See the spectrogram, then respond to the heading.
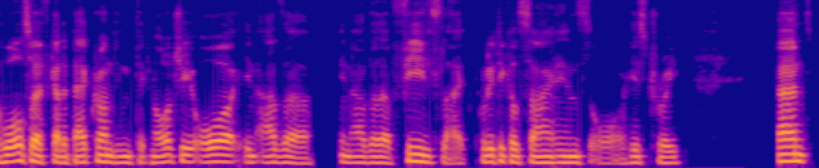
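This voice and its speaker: Austrian man, dark dry voice. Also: medium pitch, dry recording. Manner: thoughtful, halting, many restarts and fillers. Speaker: documentary filmmaker guest. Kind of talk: podcast interview.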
